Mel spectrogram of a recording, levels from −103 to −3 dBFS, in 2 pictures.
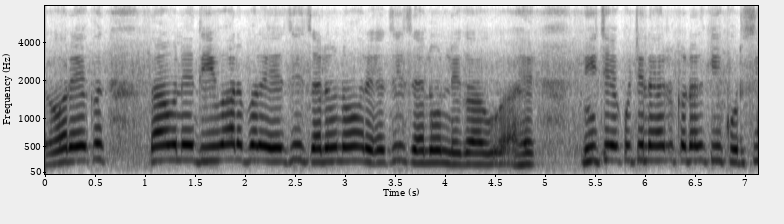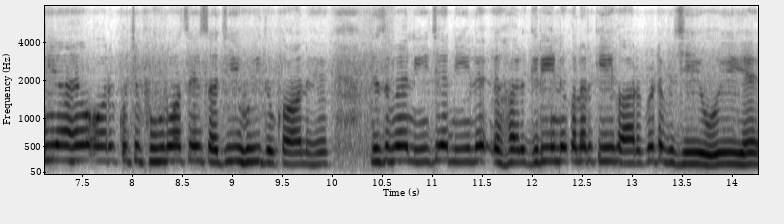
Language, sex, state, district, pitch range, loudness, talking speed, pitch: Hindi, male, Rajasthan, Nagaur, 220-255 Hz, -12 LUFS, 165 wpm, 245 Hz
